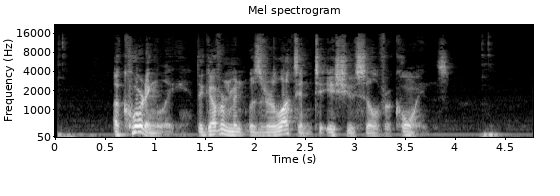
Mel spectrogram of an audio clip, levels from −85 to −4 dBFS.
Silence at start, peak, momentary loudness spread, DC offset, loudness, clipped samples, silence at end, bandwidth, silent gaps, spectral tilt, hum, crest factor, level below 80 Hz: 0.05 s; -2 dBFS; 18 LU; under 0.1%; -18 LUFS; under 0.1%; 0.3 s; 15.5 kHz; none; -5.5 dB/octave; none; 18 dB; -42 dBFS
